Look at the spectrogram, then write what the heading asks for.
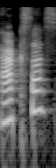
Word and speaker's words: AXS: um what's the network access is that how you pronounce it AXS Access TV AXS TV and um it's like good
